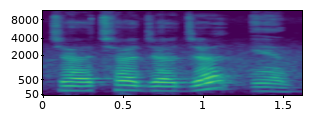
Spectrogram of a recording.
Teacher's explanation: तालु से उच्चारित होने वाले वर्ण है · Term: च वर्ग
